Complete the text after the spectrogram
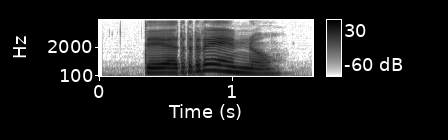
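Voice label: "terreno", slow, spanish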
